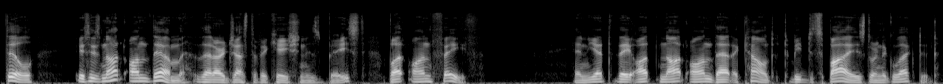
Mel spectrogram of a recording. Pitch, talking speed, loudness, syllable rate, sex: 115 Hz, 170 wpm, -18 LUFS, 4.8 syllables/s, male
